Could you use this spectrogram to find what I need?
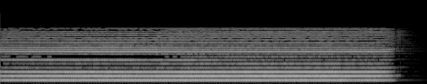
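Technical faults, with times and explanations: Throughout, MP3 compression: treble stops dead at 5.6 kHz, and weak components flicker, sounding watery and smeared, likely from a very low bitrate; spectrograms show a flat ceiling and speckled gaps.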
